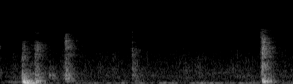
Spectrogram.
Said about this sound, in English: Listen as the clock moves on.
